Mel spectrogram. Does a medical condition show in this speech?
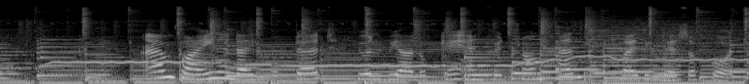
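No.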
